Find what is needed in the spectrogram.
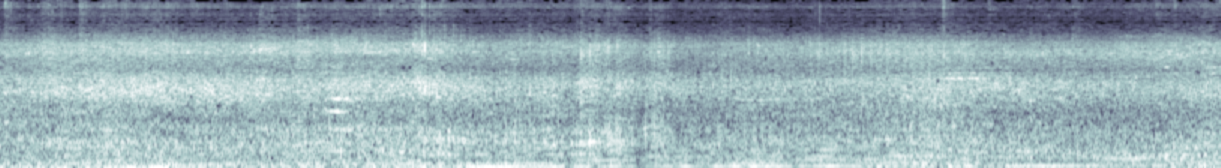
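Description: Jeepney's diesel engine running close by with a steady low hum, over the noise of street traffic.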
